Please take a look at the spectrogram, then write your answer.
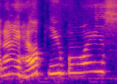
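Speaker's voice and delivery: put-on very high, sweet, kindly old grandma voice. Showing someone how to voice an old woman: sweet old granny voice. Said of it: "just a sweet old granny, I think would be fine".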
